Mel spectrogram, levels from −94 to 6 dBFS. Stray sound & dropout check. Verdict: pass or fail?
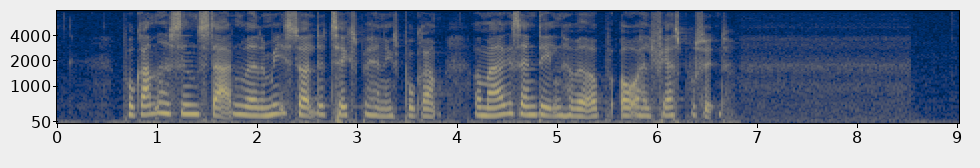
pass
